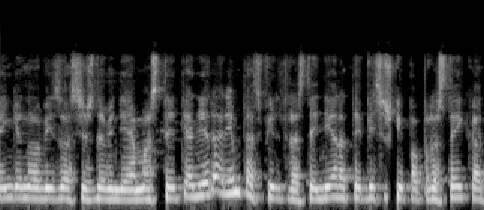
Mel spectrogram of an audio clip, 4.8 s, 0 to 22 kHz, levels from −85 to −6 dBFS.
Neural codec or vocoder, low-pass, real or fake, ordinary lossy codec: none; 10.8 kHz; real; MP3, 64 kbps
